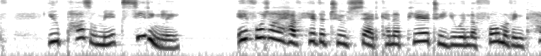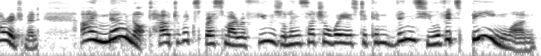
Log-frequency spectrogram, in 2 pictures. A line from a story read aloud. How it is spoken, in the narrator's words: cried Elizabeth with some warmth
